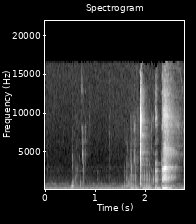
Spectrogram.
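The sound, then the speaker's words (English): Quiet mouth sounds of someone sipping water, a few soft wet slurps and a louder gulp near the end, with no talking. “Let me get a sip of water.”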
